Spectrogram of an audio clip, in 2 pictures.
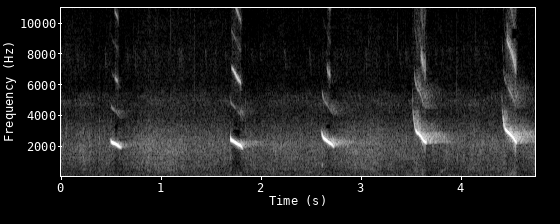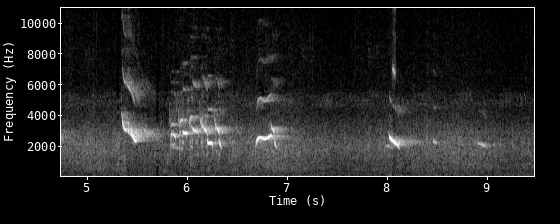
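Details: Ospreys at the Hog Island nest, three birds, 15 August 2020: loud, sharp, downslurred whistled calls repeated roughly every second, broken by a brief burst of faster chattering notes.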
